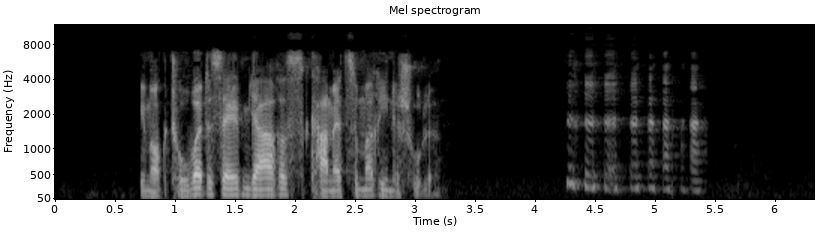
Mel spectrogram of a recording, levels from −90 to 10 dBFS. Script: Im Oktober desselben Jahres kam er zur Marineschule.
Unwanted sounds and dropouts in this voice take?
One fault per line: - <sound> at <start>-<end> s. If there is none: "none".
- laugh at 4.3-5.5 s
